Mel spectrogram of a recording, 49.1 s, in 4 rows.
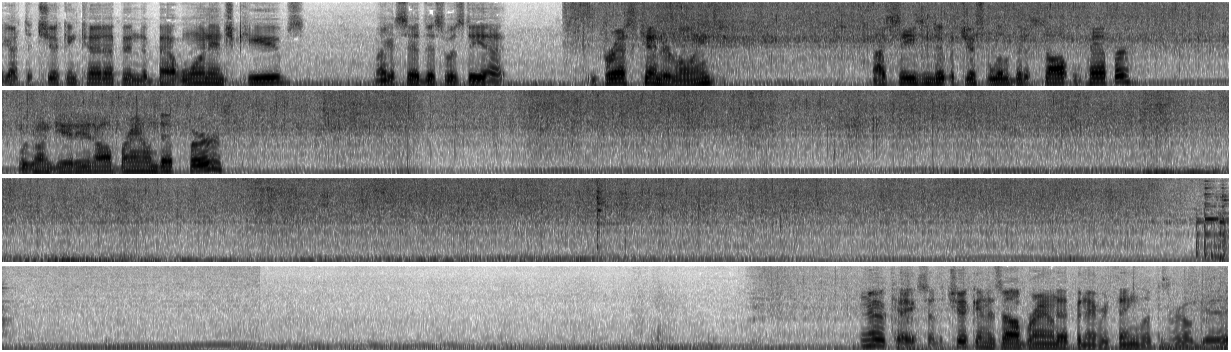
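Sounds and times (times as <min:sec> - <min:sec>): chicken sizzling in hot oil: 0:05.6 - 0:39.4, 0:44.3 - 0:49.0
cast iron lid clanking: 0:36.1 - 0:37.0.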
